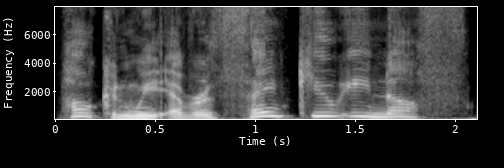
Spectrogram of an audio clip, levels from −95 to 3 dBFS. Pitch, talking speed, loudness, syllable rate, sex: 205 Hz, 200 wpm, -16 LUFS, 4.4 syllables/s, male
